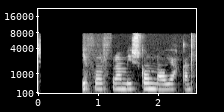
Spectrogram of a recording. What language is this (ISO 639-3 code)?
isl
